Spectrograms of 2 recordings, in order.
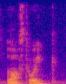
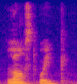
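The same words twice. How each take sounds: Both takes have the same delivery.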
